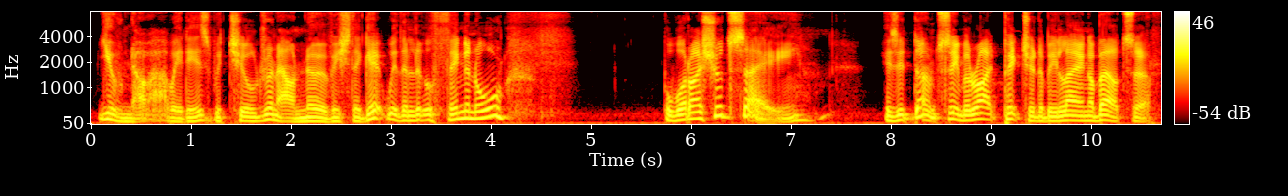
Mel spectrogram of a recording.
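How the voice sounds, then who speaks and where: A man's voice: medium pitch, expressive, normal speed, a bit bright. A man voicing a deferential, uneasy college manservant in an audiobook, rambling on in homely, uneducated speech. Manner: deferential, rambling, folksy grammar. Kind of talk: audiobook character voice.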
